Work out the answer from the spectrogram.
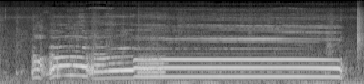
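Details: Pelung rooster sunning itself at home in Sukabumi, Indonesia, giving a long crow: short stepped opening notes, a rising slide, then a very long, flat, sustained tone lasting about three seconds before it cuts off.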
